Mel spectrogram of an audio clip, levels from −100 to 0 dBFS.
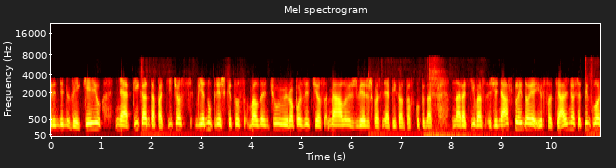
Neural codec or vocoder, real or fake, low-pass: none; real; 7.2 kHz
